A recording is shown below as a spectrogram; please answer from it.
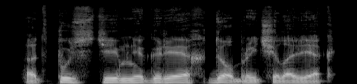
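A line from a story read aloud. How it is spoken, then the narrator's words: Pleading, sepulchral voice. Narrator (Russian): попросил он за могильным голосом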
